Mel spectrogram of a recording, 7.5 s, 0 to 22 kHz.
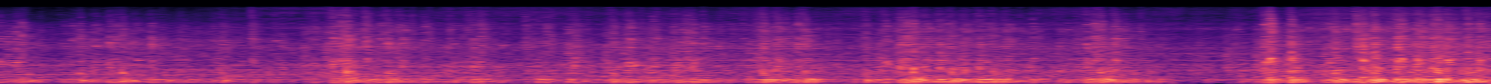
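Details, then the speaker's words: Holden 202 petrol six in a converted Caterpillar D2, just restarted after about 12 years: uneven, lumpy idle that stumbles and surges, with black smoke. Owner suspects the carburettor needle and seat are stuck open, flooding it and running rich. "I think the noodle and seats stuck open a bit it's flooding The Bu re but okay"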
